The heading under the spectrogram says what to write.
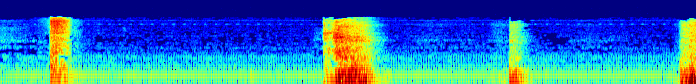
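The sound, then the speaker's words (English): A chair is handled and set down, giving four separate sharp knocking thumps spread across a few seconds, with quiet gaps between and no voices. “I need a chair. I need you to help me, elder. Give me a chair.”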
